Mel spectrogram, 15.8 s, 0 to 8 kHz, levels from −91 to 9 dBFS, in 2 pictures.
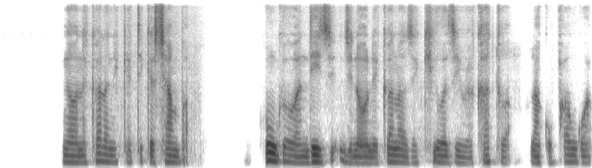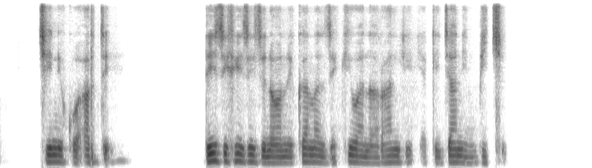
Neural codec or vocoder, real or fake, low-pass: codec, 16 kHz, 0.9 kbps, LongCat-Audio-Codec; fake; 7.2 kHz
